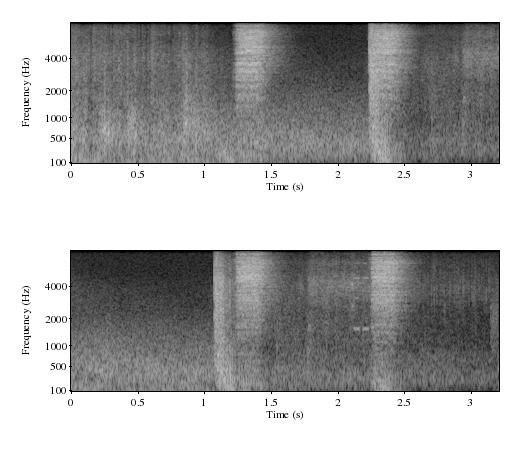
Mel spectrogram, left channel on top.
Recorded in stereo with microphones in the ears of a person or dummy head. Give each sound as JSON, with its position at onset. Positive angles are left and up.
{"t": 1.2, "sound": "a hiss", "side_deg": 15, "distance_m": 1.3}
